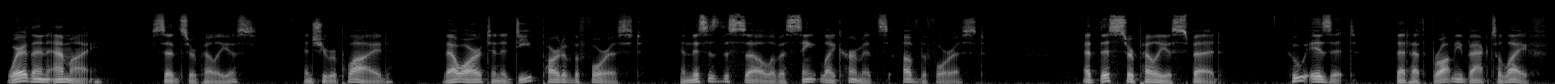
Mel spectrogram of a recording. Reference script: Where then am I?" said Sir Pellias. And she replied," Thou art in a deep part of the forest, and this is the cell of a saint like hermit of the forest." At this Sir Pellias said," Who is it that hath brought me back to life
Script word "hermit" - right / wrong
wrong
